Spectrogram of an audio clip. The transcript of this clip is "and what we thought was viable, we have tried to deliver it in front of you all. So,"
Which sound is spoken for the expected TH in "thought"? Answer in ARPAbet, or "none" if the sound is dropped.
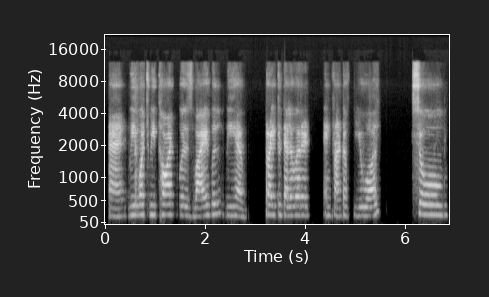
T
